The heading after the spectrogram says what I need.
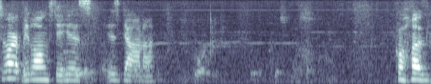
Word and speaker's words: Klaus: Claws like claws.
